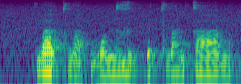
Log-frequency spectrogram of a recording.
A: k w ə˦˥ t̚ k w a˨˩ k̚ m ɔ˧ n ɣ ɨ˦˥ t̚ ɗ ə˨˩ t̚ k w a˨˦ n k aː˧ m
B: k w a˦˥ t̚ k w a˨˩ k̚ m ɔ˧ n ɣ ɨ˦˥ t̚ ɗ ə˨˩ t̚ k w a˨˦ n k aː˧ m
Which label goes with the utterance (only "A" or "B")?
B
